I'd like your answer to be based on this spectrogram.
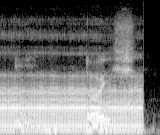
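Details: Normal deeper adult male voice, sustained vowel and counting, with videolaryngoscopy and ENT report suggesting normality and AVQI/ABI within expected range; prolonged fricatives noted.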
